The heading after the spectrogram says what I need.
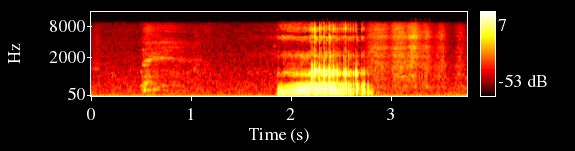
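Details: Grandmother snoring at night: one harsh, rattling snore on the in-breath in a quiet room, with a faint softer breath sound before it.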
